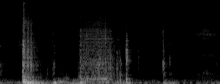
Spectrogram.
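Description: Typing on a computer keyboard during a programming session, a few short bursts of key clatter with brief pauses, close and fairly loud, no talking.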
